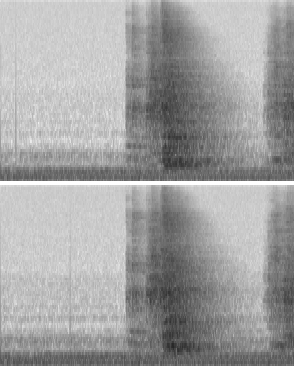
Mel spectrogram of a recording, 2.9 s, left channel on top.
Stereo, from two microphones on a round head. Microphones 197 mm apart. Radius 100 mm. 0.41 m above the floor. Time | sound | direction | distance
1.2 | cutlery clinking | 15° left (ahead or behind) | 1.5 m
